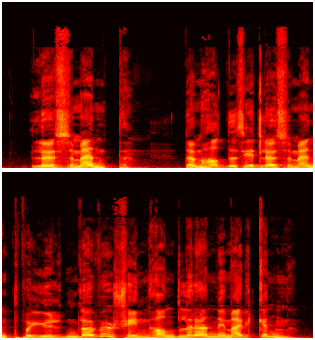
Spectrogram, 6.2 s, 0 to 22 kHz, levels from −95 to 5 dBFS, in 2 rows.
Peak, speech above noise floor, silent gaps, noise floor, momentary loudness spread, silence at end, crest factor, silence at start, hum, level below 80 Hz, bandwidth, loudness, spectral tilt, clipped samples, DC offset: -10 dBFS; 25 dB; none; -54 dBFS; 8 LU; 0.15 s; 20 dB; 0.3 s; none; -44 dBFS; 19 kHz; -29 LUFS; -5 dB/octave; under 0.1%; under 0.1%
